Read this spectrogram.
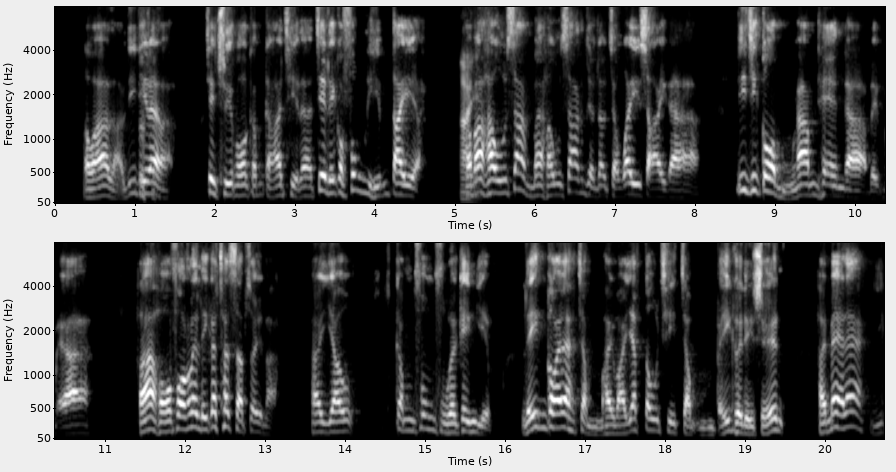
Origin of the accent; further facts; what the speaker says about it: Hong Kong; 因为我哋香港人井水不犯河水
